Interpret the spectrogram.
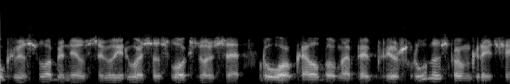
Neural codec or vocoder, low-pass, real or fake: codec, 16 kHz, 8 kbps, FunCodec, trained on Chinese and English, 25 frames a second; 7.2 kHz; fake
